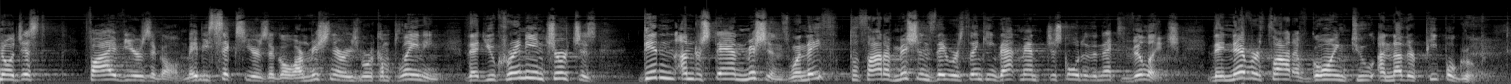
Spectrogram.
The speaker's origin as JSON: {"language": "English", "town": "Saskatoon", "region": "Saskatchewan", "country": "Canada", "said": "which of course is my team since I come from Saskatoon"}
